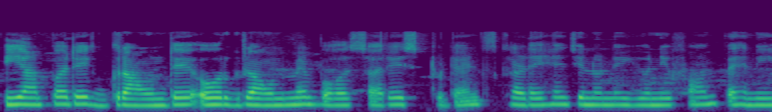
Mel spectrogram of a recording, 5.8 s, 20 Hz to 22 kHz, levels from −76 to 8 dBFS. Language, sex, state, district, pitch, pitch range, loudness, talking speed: Hindi, female, Haryana, Charkhi Dadri, 210 Hz, 205-220 Hz, -19 LUFS, 175 wpm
